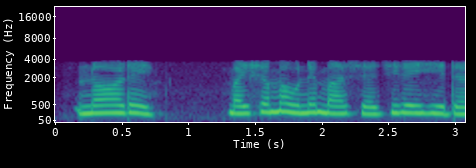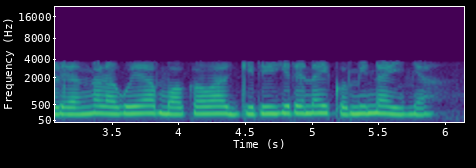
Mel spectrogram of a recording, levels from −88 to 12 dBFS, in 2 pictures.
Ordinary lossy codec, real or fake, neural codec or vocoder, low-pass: none; real; none; 3.6 kHz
